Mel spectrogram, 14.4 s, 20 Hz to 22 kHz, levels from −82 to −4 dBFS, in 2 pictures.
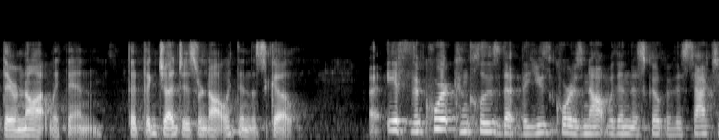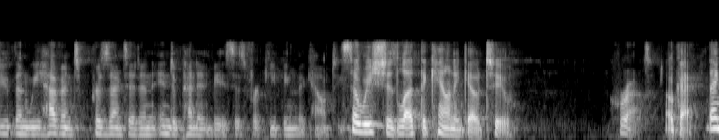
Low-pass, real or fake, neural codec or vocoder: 7.2 kHz; fake; codec, 16 kHz, 4.8 kbps, FACodec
